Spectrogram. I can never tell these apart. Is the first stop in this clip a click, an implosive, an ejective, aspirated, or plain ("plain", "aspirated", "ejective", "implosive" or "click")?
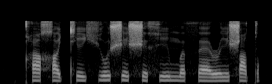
aspirated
